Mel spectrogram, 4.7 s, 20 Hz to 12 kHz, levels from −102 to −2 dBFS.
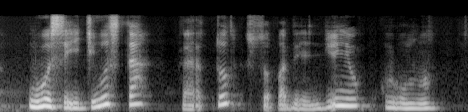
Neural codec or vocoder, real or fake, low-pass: codec, 16 kHz, 1 kbps, FunCodec, trained on Chinese and English, 50 frames a second; fake; 7.2 kHz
